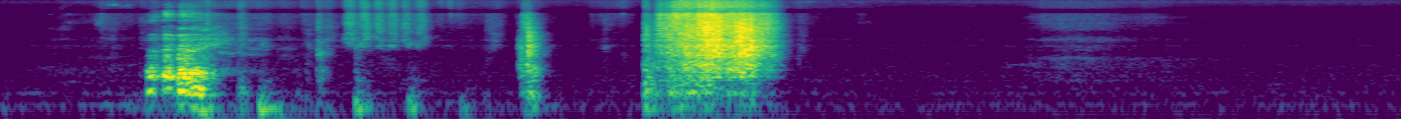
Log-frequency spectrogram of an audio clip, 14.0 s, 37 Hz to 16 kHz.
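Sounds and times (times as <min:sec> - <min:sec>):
rubbing and brushing: 0:02.6 - 0:05.5, 0:06.5 - 0:08.0.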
